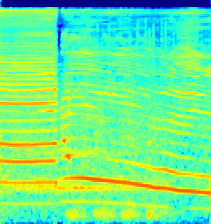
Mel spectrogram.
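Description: A football commentator's long drawn-out shout, one held note that slides slowly down in pitch, over the noise of a stadium crowd.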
